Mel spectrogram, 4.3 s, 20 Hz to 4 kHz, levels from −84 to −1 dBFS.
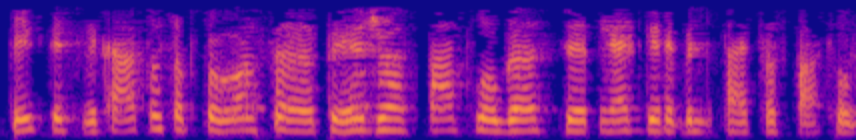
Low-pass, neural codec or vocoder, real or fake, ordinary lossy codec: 3.6 kHz; codec, 16 kHz, 4 kbps, FreqCodec, larger model; fake; MP3, 16 kbps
